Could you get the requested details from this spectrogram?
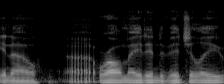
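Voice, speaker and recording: A man with a Southern US accent speaks in a very deep, low pitch, his tone dark and mellow and his intonation fairly even. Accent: southern drawl. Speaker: podcast host. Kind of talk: casual interview.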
